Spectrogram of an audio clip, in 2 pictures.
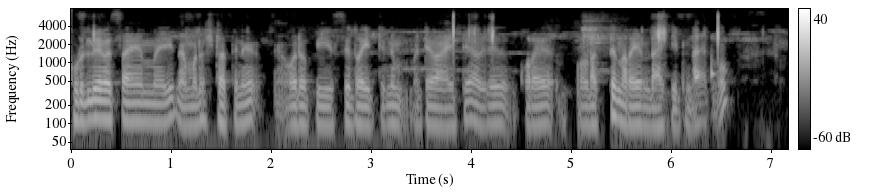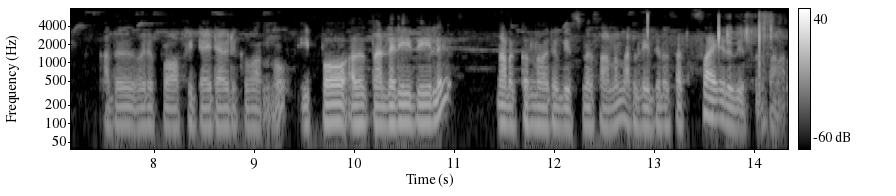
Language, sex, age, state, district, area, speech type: Malayalam, male, 45-60, Kerala, Palakkad, rural, spontaneous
